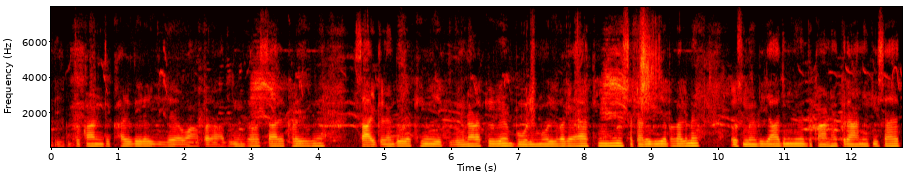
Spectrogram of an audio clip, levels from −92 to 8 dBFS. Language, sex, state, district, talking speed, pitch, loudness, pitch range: Hindi, male, Chhattisgarh, Kabirdham, 195 wpm, 125 Hz, -33 LUFS, 120-130 Hz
